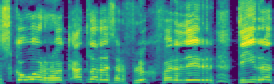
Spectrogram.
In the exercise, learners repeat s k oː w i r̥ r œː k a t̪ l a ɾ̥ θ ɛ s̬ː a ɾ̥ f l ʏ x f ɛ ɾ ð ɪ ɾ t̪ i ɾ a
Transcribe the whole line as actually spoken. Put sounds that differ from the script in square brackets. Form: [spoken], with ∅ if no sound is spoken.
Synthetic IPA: s k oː w [a] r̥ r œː k a t̪ l a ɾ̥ θ ɛ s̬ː a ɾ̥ f l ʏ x f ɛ ɾ ð ɪ ɾ t̪ [iː] ɾ a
